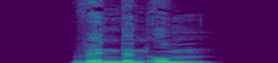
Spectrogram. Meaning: inflection of umwenden: 1. first/third-person plural present 2. first/third-person plural subjunctive I
- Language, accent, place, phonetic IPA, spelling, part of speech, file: German, Germany, Berlin, [ˌvɛndn̩ ˈʊm], wenden um, verb, De-wenden um.ogg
